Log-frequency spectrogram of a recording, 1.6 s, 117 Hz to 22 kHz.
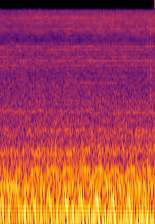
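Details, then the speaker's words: GM V8 with about 25,000 miles, revived after seizing from oil cooler hose failure: a steady, low, even idle that sounds like it is firing on all eight, though smoky, which may clear. The remaining screech occurs only in reverse, and the owner suspects the thrust bearing. "Sounds like it's firing on all 8. Smoky. Just smoky. That might go away."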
